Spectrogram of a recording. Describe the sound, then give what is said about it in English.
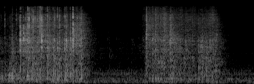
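Tarot cards being shuffled in two quick bursts of crisp, rapid riffling, fairly loud, separated by a brief pause, with no one speaking. “So I'm going to go ahead and shuffle.”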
